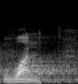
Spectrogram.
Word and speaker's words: one: Next we have one. Again, O. One means single, right? Now, O-N-E, but we pronounce it with the V sound.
